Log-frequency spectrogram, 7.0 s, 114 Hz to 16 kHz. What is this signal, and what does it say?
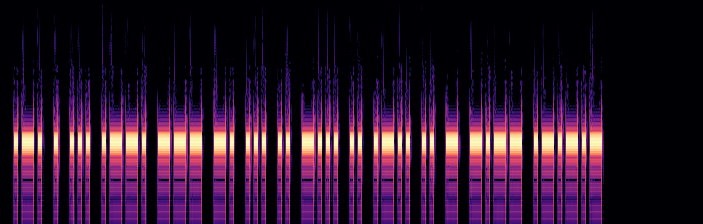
Morse code, heard as a keyed tone, about 28 wpm, 700 Hz. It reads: RESPONSIBILITY.
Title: Sentences from Top 1500 Words 30wpm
